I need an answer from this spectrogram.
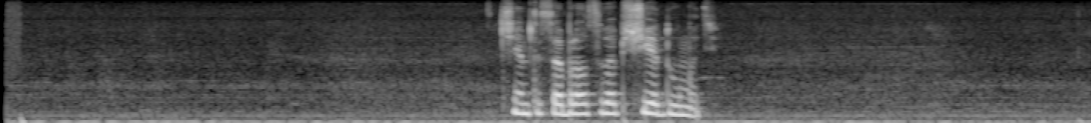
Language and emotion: Russian, angry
